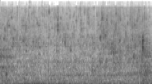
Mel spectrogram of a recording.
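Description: Water pours into a pot of collard greens, a soft, steady trickle and splash that stays faint and even throughout.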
